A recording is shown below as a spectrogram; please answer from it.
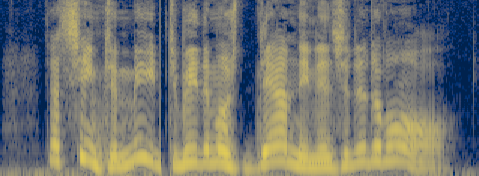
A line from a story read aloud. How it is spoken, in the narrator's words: I cried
